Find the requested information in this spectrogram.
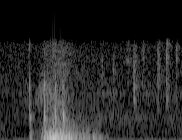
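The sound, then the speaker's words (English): Faint typing on a computer keyboard during a word game: a quick burst of clustered key clicks, then a few scattered light taps. “Start typing.”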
